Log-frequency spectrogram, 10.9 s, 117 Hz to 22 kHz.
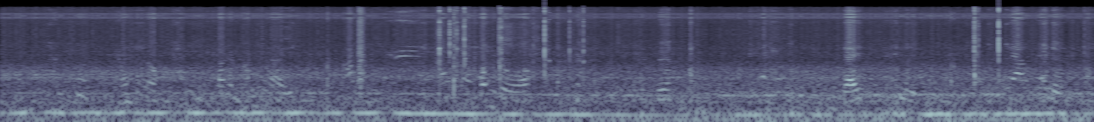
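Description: Steady cabin noise of an Airbus A340-300 taxiing: a constant low drone with a steady hum, and a few light clicks here and there.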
